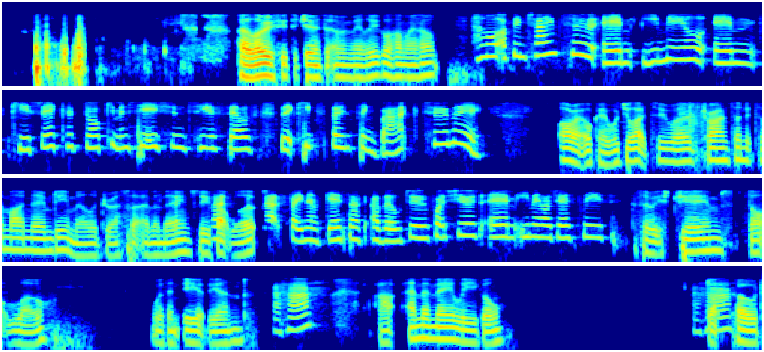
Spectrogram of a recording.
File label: call recording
